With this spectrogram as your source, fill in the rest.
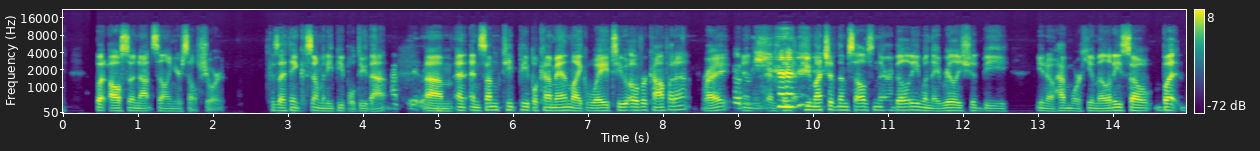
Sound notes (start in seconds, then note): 9.1 laughter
